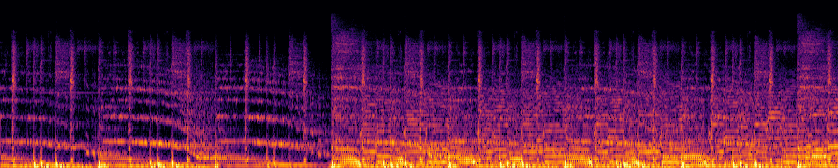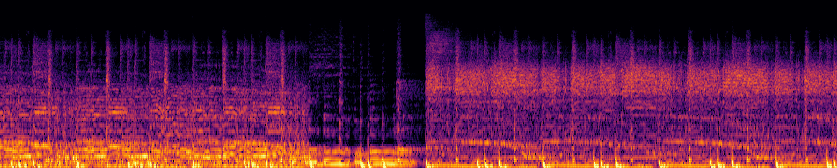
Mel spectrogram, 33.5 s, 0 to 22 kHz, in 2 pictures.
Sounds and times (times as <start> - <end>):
Bass guitar: 0.0 - 33.5
Strum: 0.0 - 33.5.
